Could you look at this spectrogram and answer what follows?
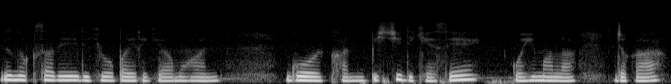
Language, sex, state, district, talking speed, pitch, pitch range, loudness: Nagamese, female, Nagaland, Kohima, 105 wpm, 175 Hz, 170-195 Hz, -16 LUFS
